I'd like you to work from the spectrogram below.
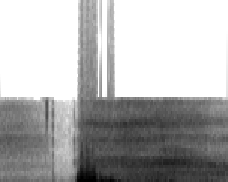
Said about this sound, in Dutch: Adem je helemaal door, door je neus door je, of door je mond. En je geeft je lichaam een signaal van: oké, kalmeer maar even meer maar even. Hè? Dat, dat, dat kalmeert je zenuwstelsel.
